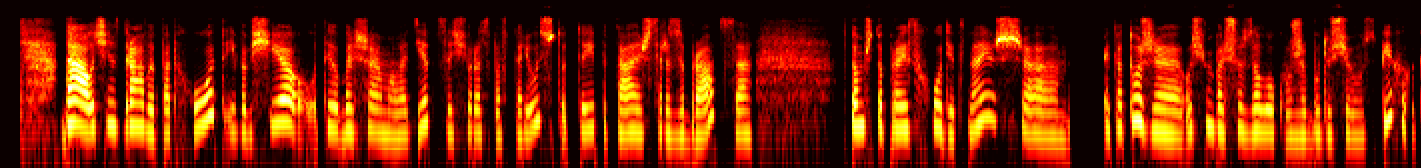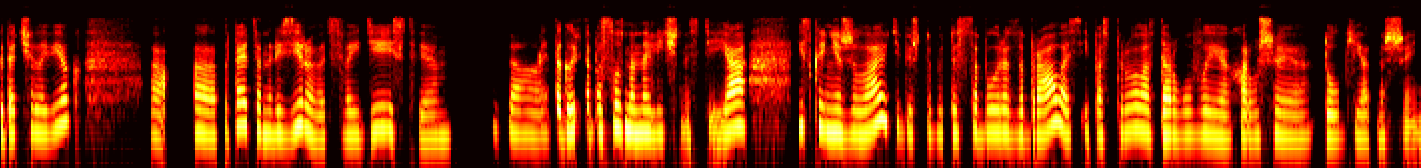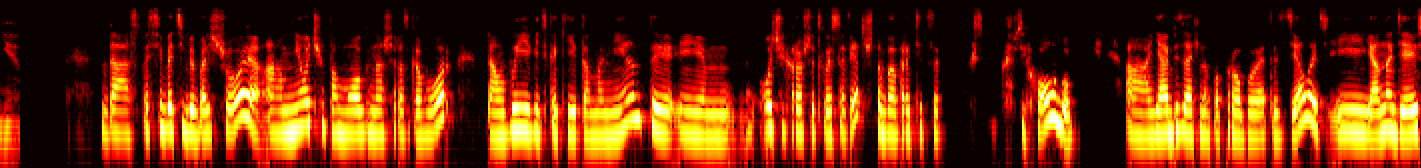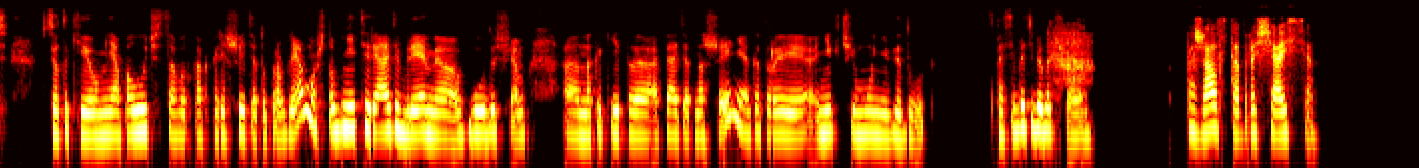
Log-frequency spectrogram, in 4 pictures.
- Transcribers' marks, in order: other background noise; tapping
- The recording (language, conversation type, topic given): Russian, advice, С чего начать, если я боюсь осваивать новый навык из-за возможной неудачи?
